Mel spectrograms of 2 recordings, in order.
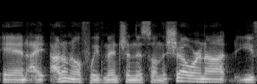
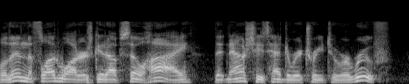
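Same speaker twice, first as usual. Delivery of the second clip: ordinary talk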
